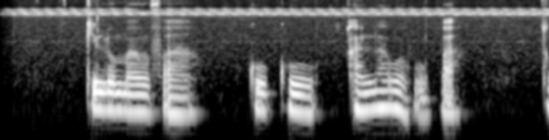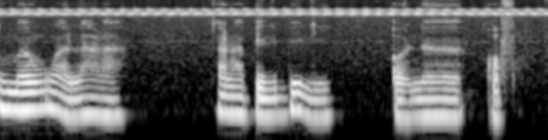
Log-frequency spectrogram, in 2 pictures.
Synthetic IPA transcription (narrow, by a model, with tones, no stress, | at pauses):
ki˦lo˦mãː˦˧n̩˦fa˧ | ko˦kʰo˦ | a˧la˦wɔ˦˨kṵ˨˦k͡pa̰˧ | to˦mãː˦n̩˦wa˦˨la˦ɾa˧ | la˦ɾa˧be˧ɾe˧be˦˨li˨˦ | ɔ˦˨nã˨˧ | ɔ˨fɔ̥̃˨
